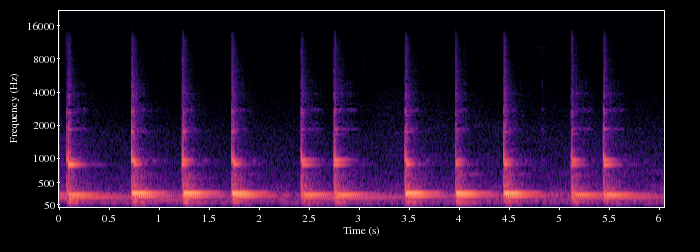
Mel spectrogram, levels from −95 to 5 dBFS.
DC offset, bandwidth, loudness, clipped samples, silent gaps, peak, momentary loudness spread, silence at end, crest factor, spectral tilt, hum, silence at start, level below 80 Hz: under 0.1%; 6.2 kHz; -25 LUFS; under 0.1%; none; -8 dBFS; 13 LU; 0 s; 16 dB; -8.5 dB/octave; none; 0 s; -66 dBFS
